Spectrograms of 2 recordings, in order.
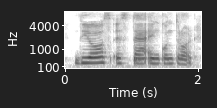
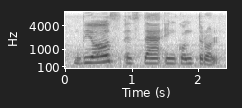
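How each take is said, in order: Both takes have the same delivery.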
